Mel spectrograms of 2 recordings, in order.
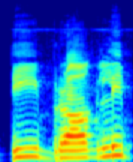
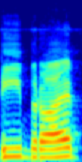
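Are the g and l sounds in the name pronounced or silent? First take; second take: pronounced; silent. First: The g and l sounds are pronounced. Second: The g and l sounds are silent. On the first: The speaker calls it wrong. "इतना गलत कैसे बोल रहे हो?" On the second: The speaker calls it right. "ये जी और एल जो है वो साइलेंट है"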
